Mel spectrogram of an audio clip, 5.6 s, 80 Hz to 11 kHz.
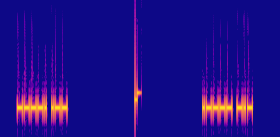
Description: Morse code, heard as a keyed tone, about 36 wpm, 700 Hz. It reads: 9 W 1 K
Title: Single-Letter Single-Number 35wpm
